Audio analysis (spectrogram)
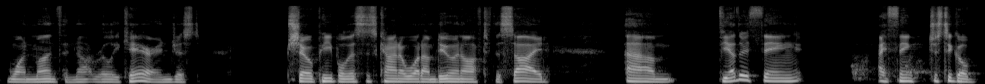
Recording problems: none

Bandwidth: 16 kHz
